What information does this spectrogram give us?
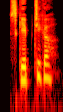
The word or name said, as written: skeptiker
